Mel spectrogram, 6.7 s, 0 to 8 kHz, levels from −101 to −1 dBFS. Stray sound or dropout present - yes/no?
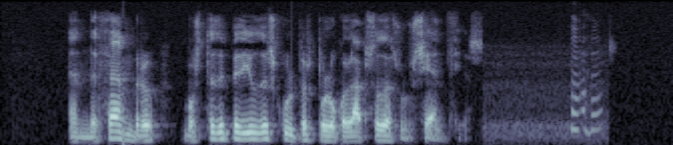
yes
